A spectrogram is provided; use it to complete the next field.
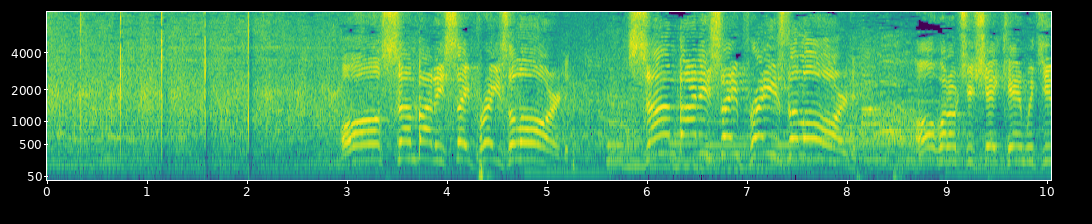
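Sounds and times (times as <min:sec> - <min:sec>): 
audience clapping hands: 0:00.0 - 0:06.4
speech: 0:02.9 - 0:10.0.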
